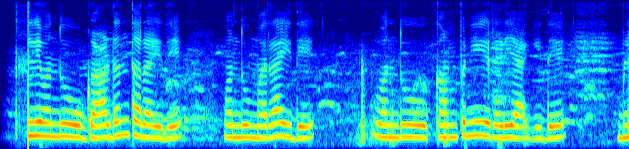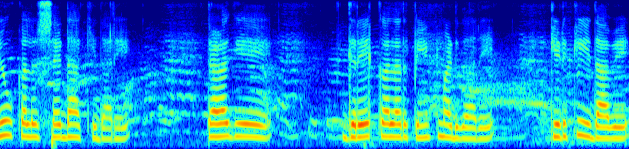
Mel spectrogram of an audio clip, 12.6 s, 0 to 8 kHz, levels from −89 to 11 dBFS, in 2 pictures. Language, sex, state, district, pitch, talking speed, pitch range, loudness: Kannada, male, Karnataka, Dharwad, 250 Hz, 115 wpm, 235-270 Hz, -20 LUFS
